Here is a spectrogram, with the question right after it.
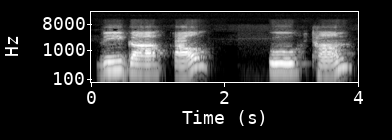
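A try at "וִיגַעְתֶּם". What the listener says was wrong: Not ooh. Oh. Oh, Tom.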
